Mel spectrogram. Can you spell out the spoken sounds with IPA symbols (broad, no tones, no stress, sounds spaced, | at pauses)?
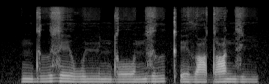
n d ɯ z e w y n d o n z ɯ kʼ e ð o dˤ ɯ n z i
